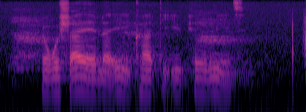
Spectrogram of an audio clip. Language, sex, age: Zulu, male, 20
